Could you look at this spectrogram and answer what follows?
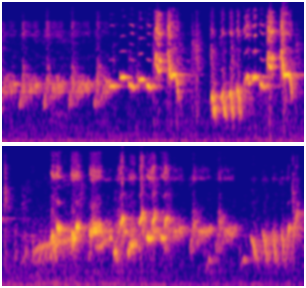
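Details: Persistent song from a white-rumped shama with a drooping tail, used to coax silent birds into song: clear whistled phrases around a mid pitch, sharp high squeaks, and quick stuttering rows of notes.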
